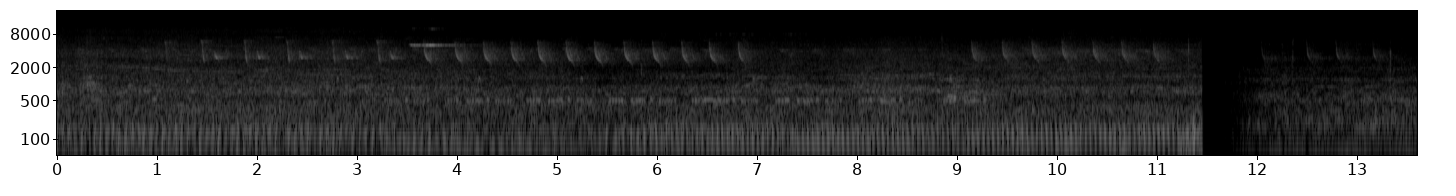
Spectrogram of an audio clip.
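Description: A wild bird calling in runs of short, quick, high descending notes, about four a second, over a steady low background rumble. The sound drops out completely for a moment near the end.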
